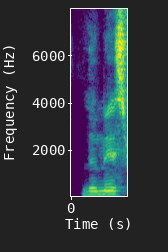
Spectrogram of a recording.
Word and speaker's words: Loomis: Loomis rhymes with hummus.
